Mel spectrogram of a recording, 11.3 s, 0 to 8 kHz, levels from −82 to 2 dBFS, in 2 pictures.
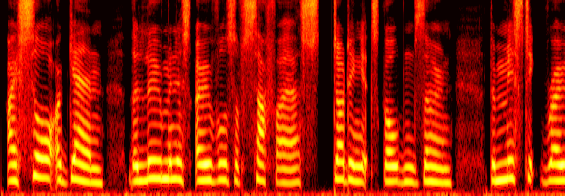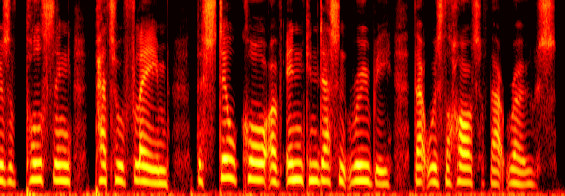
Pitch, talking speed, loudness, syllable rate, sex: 235 Hz, 170 wpm, -19 LUFS, 5.0 syllables/s, female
